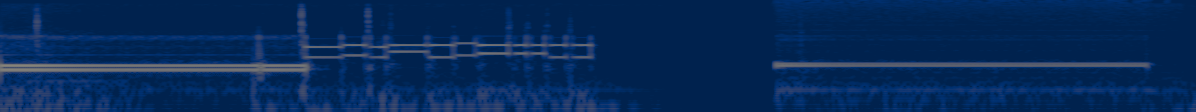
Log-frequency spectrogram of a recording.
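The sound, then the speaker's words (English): A steady telephone dial tone gives way to a quick run of about ten touch-tone dialing beeps. After a short silence, another steady phone tone hums for almost two seconds. No one speaks. “Okay, where's my phone?”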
